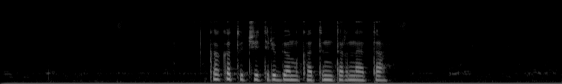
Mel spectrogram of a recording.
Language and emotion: Russian, neutral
